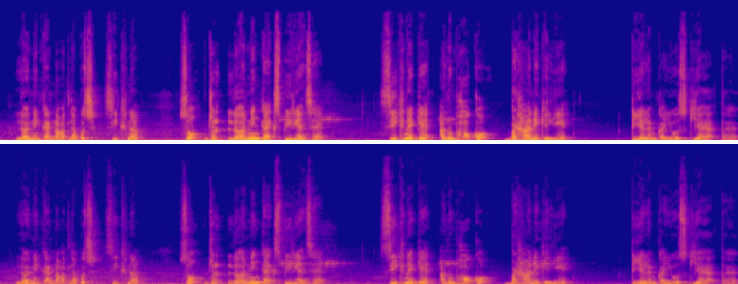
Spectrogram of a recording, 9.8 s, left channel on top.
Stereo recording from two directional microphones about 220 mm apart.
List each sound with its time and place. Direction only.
0.2 s a woman's voice: 35° left (ahead or behind)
